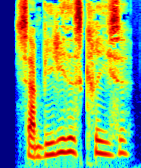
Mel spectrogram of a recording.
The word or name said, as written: samvittighedskrise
